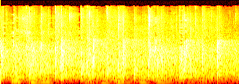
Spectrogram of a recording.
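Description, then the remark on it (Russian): An audience gives an ovation for a speaker, many hands clapping steadily in a dense, continuous patter of sharp bright claps with small rises in intensity, and no voices heard. “Я спасибо за ваши овации.”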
